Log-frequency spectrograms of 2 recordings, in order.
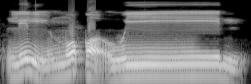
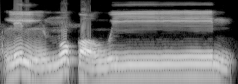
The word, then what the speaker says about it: للمقوين: উচ্চারণটা হবে লিল মুকউইন। এখানে যদিও বিন আছে, আমরা বলবো লিল মুকউইন।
